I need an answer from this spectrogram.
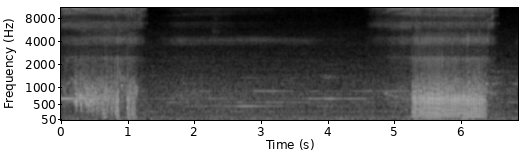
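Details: Loud, gravelly snores from a sleeping pug, from a home with pugs Jaba and Morgan: a long rattling snore at the start and another about four seconds later, with quiet breathing and a faint tonal hum between.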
